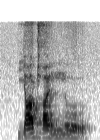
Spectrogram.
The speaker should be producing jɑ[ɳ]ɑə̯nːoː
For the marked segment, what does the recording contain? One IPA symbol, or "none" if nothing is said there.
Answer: ɖʱ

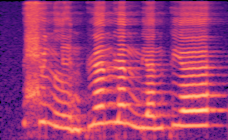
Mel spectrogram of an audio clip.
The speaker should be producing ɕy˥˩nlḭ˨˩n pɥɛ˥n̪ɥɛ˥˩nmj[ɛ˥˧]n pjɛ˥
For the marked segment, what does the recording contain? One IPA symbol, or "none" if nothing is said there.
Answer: ɛ˧˥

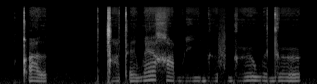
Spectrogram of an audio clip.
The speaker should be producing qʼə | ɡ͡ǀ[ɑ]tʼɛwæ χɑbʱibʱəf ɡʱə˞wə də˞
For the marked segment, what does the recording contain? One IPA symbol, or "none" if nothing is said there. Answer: ɑ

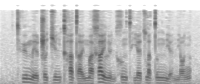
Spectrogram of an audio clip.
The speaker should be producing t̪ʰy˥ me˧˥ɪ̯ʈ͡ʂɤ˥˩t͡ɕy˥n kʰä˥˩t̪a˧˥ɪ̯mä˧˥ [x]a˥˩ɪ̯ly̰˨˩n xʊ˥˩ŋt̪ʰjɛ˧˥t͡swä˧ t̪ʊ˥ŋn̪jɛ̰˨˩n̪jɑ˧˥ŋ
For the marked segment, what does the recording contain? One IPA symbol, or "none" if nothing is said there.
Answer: x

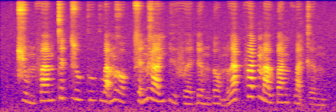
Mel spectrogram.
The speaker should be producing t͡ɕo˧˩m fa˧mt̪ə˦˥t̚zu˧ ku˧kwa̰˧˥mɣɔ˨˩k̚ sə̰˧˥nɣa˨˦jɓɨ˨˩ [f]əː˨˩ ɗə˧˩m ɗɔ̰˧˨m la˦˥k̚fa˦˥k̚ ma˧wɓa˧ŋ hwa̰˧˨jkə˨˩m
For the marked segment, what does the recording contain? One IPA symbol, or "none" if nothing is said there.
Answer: f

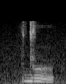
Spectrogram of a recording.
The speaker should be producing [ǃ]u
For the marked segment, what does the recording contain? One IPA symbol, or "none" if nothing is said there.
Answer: d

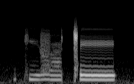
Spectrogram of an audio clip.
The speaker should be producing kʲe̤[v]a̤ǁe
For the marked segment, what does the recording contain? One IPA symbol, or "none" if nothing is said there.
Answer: v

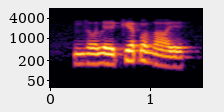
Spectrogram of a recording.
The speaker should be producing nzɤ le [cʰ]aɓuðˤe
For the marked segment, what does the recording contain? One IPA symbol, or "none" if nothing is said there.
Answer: kʲ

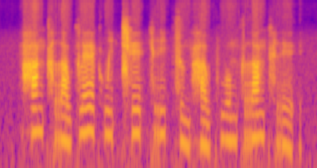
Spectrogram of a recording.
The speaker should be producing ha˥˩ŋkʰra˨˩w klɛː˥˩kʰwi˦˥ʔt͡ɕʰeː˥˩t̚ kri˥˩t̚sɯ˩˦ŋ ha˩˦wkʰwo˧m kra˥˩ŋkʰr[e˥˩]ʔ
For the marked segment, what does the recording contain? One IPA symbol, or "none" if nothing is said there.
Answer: e˨˩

